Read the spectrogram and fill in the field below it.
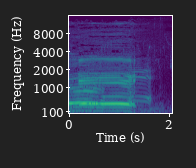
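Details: Tame cow gives a long, steady moo that drops in pitch and fades, as the herd walks along a rural road heading home to the shed with its herder.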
